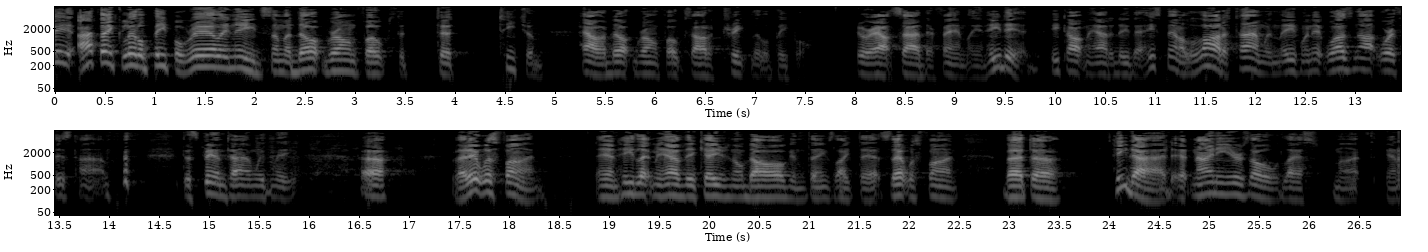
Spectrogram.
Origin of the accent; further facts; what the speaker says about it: Tennessee, United States; I grew up on the Cumberland Plateau there in Tennessee between Knoxville and Nashville. And it's kind of a mountainous area.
